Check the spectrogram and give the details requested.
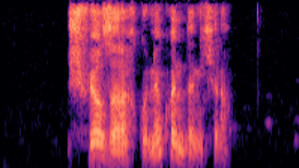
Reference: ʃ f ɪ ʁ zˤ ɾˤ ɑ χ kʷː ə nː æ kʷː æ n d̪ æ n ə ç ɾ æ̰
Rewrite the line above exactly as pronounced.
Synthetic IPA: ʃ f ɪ ʁ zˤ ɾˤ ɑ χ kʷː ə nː æ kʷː æ n d̪ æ n ə ç ɾ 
